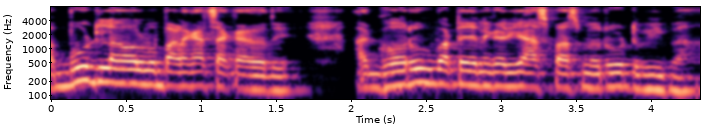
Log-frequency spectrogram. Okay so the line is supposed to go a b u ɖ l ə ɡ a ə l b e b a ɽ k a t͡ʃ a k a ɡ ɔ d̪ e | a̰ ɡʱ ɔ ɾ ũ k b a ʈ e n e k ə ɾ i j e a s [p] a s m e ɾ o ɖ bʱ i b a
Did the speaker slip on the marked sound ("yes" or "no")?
no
